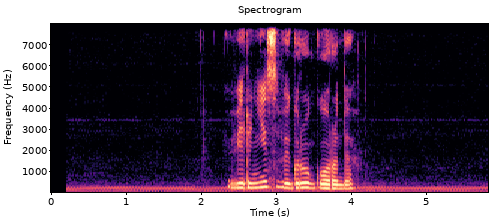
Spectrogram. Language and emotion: Russian, neutral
